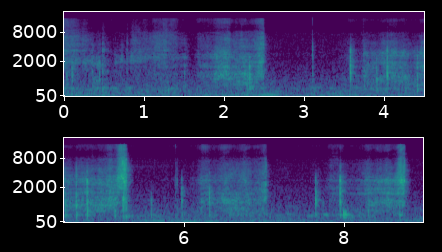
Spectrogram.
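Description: Long painted nails scratch and rub a small, flat, white printed paper or card sachet held in one hand. The sound is a quiet, bright, dry scraping with several sharp ticks, the loudest around the five-second mark. Each tick dies away almost at once.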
